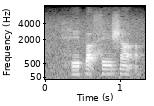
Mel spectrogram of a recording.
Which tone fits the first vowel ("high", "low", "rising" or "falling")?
low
